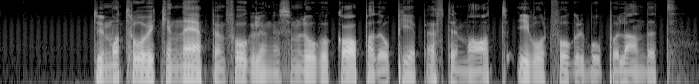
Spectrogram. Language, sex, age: Swedish, male, 25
